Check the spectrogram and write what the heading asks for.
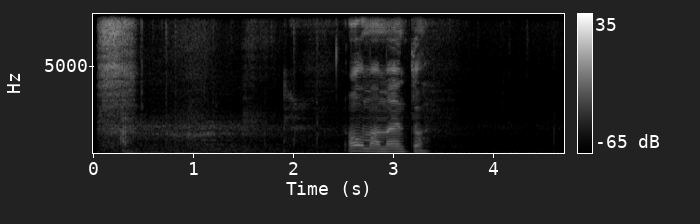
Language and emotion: Russian, neutral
